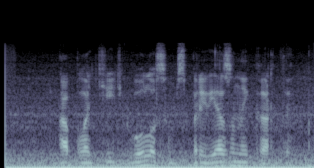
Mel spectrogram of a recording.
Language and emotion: Russian, neutral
